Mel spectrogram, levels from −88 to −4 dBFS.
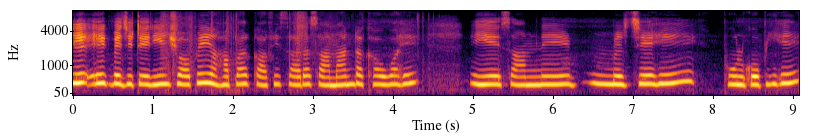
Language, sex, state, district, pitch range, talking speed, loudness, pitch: Hindi, female, Punjab, Fazilka, 270-290 Hz, 125 wpm, -15 LUFS, 275 Hz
